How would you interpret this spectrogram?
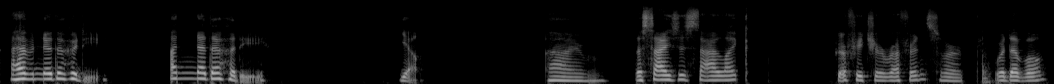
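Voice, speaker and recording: Young woman rambling on her own show, lots of giggles and ums, slowish, dry close sound. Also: medium pitch, clean tone, no room sound. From United States. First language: Vietnamese. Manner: giggly, rambling, many fillers. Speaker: podcast host. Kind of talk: casual solo chat.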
